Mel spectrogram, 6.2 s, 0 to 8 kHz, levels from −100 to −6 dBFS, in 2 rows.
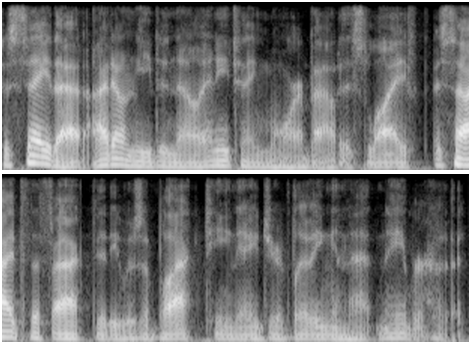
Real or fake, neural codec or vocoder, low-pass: fake; codec, 24 kHz, 3 kbps, HILCodec; 7.2 kHz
